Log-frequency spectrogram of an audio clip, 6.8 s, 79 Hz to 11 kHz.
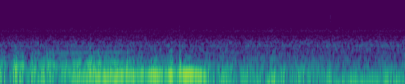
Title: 2016 Ford Focus making strange grinding noises with strong vibration upon acceleration - DPS6 DCT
